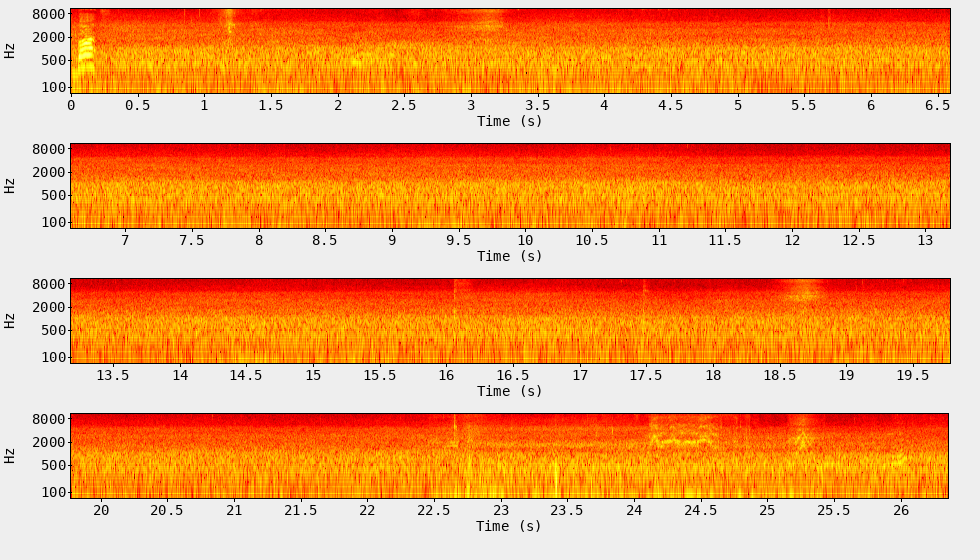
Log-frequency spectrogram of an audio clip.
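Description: Steady wind rushes outdoors.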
